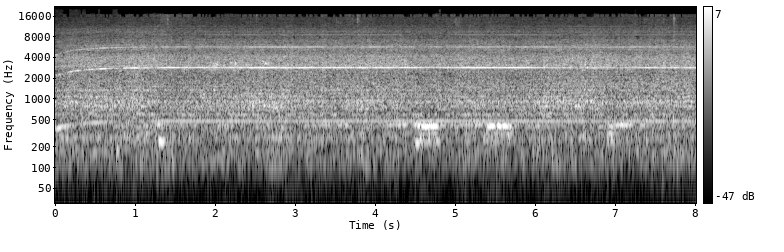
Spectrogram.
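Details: Goblin Solo vacuum cleaner after refurbishment, motor modification and sealing of the bag door: steady high-pitched motor whine with even rush of air, no surging or choking, suction restored. Normal running.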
